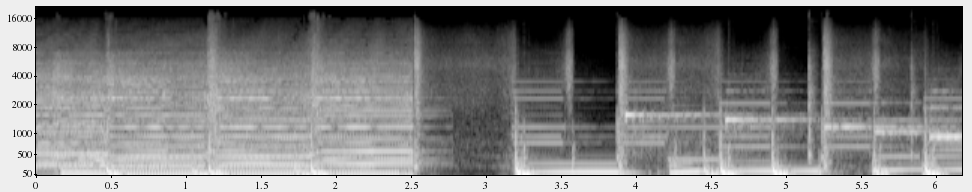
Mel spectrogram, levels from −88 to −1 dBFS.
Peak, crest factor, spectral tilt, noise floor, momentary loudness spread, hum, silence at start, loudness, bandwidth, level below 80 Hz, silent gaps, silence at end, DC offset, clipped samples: 0 dBFS; 12 dB; -5.5 dB/octave; -40 dBFS; 6 LU; none; 0 s; -13 LUFS; 13.5 kHz; -16 dBFS; none; 0 s; under 0.1%; under 0.1%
